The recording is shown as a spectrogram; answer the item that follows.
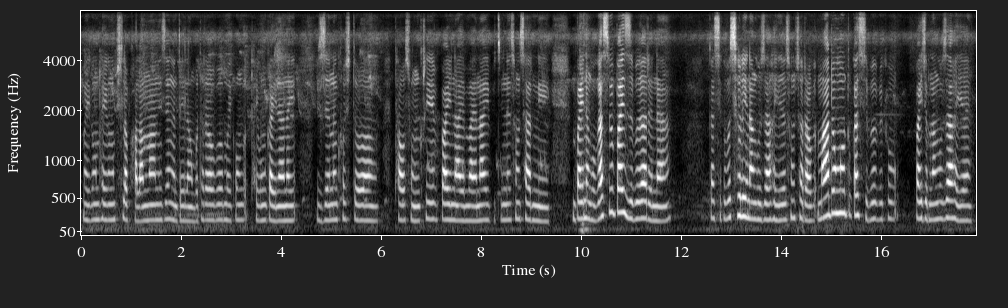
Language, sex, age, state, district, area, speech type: Bodo, female, 18-30, Assam, Kokrajhar, urban, spontaneous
